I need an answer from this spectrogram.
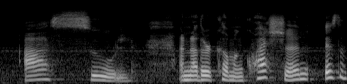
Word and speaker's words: azul: In most of Latin America, the Z is pronounced like an S. So it's not zapatos, it's zapatos. It's not azul, it's azul.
